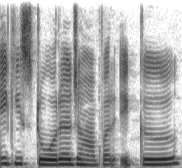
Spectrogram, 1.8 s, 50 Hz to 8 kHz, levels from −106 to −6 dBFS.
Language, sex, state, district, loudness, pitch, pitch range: Hindi, female, Uttar Pradesh, Etah, -26 LUFS, 240 Hz, 230-260 Hz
